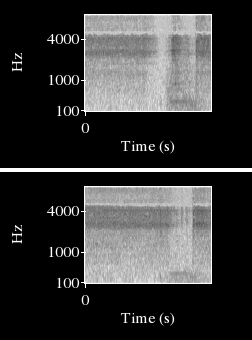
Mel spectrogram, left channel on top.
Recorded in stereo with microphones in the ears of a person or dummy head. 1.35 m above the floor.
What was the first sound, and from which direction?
Only background noise.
